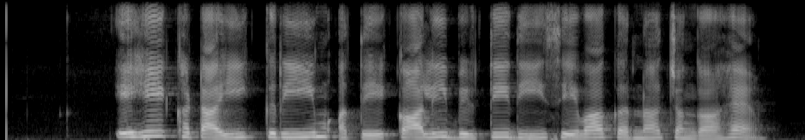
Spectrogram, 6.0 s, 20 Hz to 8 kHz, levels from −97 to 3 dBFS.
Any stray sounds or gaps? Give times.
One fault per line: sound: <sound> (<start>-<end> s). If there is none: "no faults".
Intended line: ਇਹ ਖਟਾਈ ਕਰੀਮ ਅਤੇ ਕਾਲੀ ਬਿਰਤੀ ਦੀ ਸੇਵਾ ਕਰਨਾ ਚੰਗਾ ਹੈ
no faults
